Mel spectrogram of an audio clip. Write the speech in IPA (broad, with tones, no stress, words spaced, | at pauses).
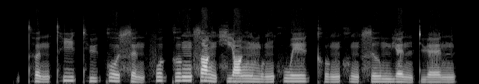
t̪ʰə̰˨˩nt̪ʰi˥t̪ʰy˧˥ko˧ʊ̯ sə̰˨˩nfɤ˥˩kɤ˥ŋsɑ˥˩ŋ ɕjɑ˥ŋmʊ˧˥ŋ xwe˥ɪ̯kʰʊ˧˥ŋxʊ˧ŋ sɹ̩˥mjɛ˥˩nt̪ɥɛ˥n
